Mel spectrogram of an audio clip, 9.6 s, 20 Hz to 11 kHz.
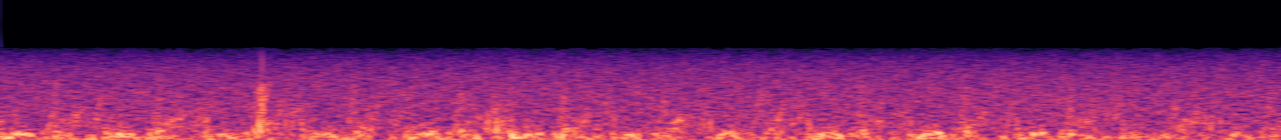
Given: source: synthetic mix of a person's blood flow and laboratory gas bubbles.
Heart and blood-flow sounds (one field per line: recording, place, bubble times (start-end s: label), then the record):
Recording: Doppler ultrasound of blood flow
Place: precordium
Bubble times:
1.86-2.04 s: bubbles
3.62-3.86 s: bubbles
From the record:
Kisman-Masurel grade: 123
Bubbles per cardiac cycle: 1 to 2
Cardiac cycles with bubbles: 10 to 50%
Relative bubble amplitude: loud (0.450 to 0.775)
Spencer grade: 2 (many but less than half of the cardiac periods contain bubble signals, singularly or in groups)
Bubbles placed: anywhere in the cardiac cycle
